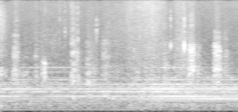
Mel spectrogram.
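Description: A dog panting close by in short breathy puffs, with a held musical chord sounding underneath.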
